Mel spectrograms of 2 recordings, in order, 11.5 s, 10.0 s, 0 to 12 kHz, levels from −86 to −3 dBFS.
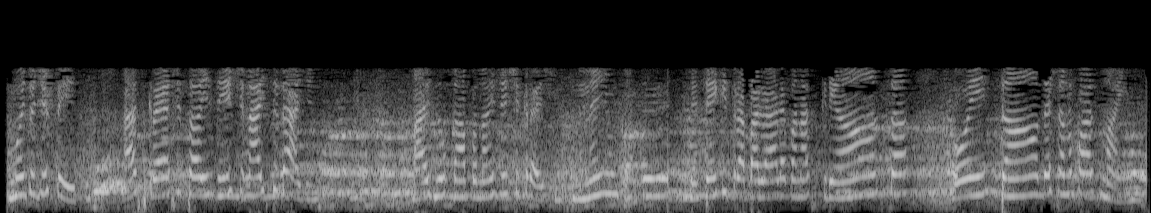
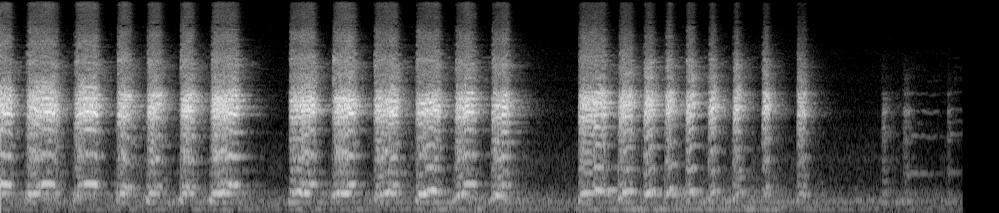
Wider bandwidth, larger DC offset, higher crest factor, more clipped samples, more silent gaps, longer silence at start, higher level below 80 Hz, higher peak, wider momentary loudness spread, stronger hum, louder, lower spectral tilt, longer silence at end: second, 4 kHz vs 12 kHz; neither; about the same, 12 dB vs 16 dB; neither; neither; about the same, 0.05 s vs 0 s; second, -60 dBFS vs -50 dBFS; second, -14 dBFS vs 0 dBFS; second, 4 LU vs 9 LU; neither; second, -27 LUFS vs -13 LUFS; first, -9 dB/octave vs -1.5 dB/octave; second, 0.05 s vs 1.15 s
